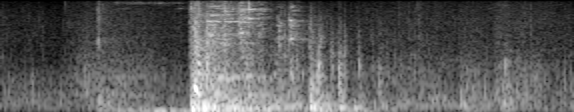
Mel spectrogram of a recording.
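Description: A loud burst crackles and sizzles, then fades.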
